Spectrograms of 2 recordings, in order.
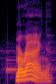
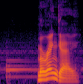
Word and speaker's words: meringue: Meringue. Merengue. Merengue. Meringue. Apparently there's a number of completely normal pronunciations that are quite different.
